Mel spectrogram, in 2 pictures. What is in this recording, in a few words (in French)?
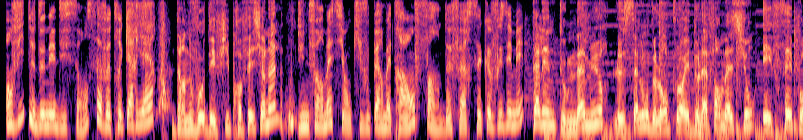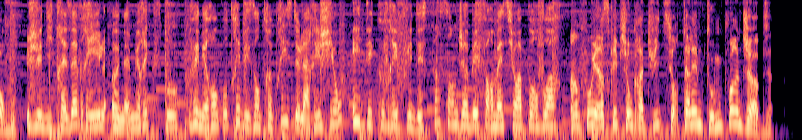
spot; talentum; Studio Com'un Son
